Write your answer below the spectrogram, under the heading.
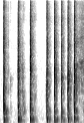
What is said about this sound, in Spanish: está sentado en una silla, taipeando escribiendo. Eh, cuando, eh, todos saben en las clases cuando escuchan este sonido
